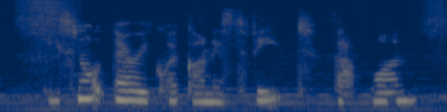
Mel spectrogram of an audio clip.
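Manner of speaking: whispered character voice. Playing a character who tells a companion about a foe: whispering in character. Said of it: "she would just whisper".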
